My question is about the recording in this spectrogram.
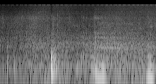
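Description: A car passing outside, heard as steady road noise. A short sharp sound comes about a second in, followed by a brief low sound.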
